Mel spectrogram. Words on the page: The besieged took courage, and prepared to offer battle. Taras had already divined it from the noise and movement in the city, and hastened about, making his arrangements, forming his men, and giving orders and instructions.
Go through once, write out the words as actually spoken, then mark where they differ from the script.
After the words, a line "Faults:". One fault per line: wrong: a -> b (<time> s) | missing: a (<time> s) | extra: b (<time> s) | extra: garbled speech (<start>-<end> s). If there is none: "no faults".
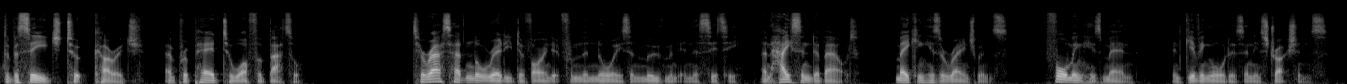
The besieged took courage, and prepared to offer battle. Taras hadn't already divined it from the noise and movement in the city, and hastened about, making his arrangements, forming his men, and giving orders and instructions.
Faults:
wrong: had -> hadn't (4.5 s)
